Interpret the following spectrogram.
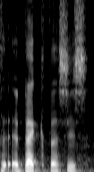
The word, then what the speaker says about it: epektasis: Gregory of Nyssa has the idea of epektasis. Sorry for my mispronunciation. That's okay. Greek, in Greek, it's epektasis, which means expansion, extension.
